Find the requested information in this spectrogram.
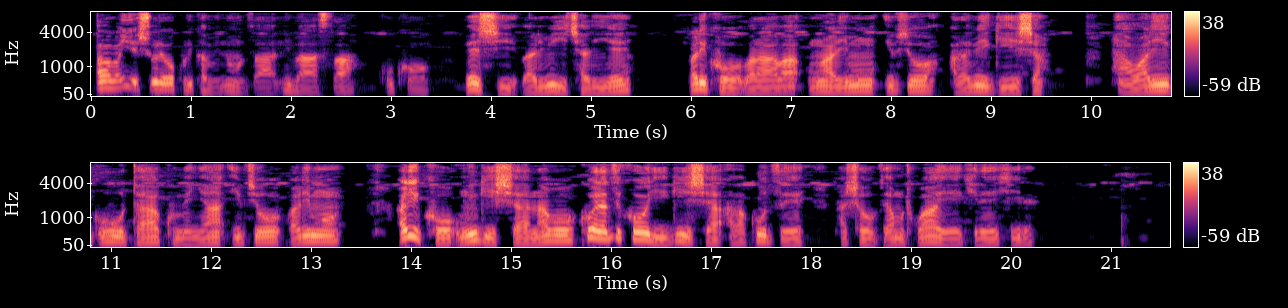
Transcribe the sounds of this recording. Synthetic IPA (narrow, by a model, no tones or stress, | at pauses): aβaβaɲe̞ːʃuːɾe̞βo̞kuɾikaminuːzan̥iβaːsa | kukʰo̞ | βe̞ːʃiβaɾiβijit͡ʃaɾije̞ | βaɾikʰo̞βaɾaβaʔumŋaːɾimuivjo̞aɾaβiɡiːʃa | n̥hawoaɾiɡuhutʰakume̞ɲaivjo̞βaɾimŋo̞ | aɾikʰo̞umŋiːɡiʃanaβo̞kuβe̞ːɾazikʰo̞jiɡiʃaʔaβakuze̞ | n̥hat͡ʃo̞vjaːmutwaːje̞kʰiɾe̞kʰiɾe̞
